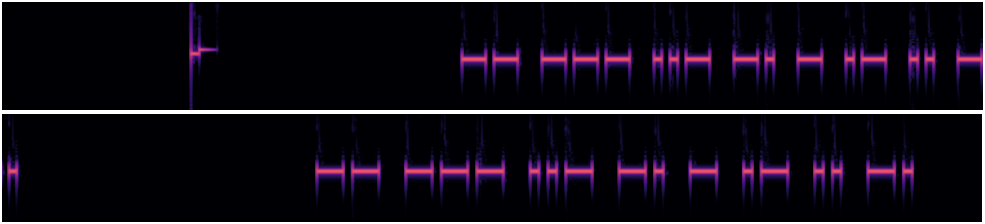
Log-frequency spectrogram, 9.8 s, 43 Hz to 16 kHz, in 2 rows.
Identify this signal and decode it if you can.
Morse code, heard as a keyed tone, about 29 wpm, 700 Hz. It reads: MOUNTAIN MOUNTAIN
